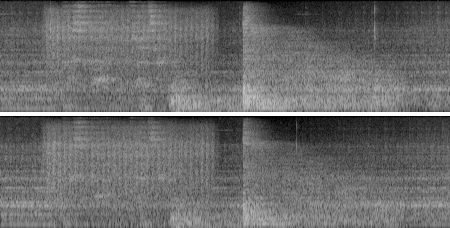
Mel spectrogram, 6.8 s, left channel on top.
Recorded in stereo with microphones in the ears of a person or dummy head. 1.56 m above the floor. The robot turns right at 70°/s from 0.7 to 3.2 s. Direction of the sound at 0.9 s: 5° right (ahead or behind).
